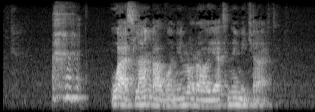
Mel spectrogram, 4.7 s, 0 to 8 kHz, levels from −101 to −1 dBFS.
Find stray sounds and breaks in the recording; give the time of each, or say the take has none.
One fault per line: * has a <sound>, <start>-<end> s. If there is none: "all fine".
* has a laugh, 0.8-1.3 s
